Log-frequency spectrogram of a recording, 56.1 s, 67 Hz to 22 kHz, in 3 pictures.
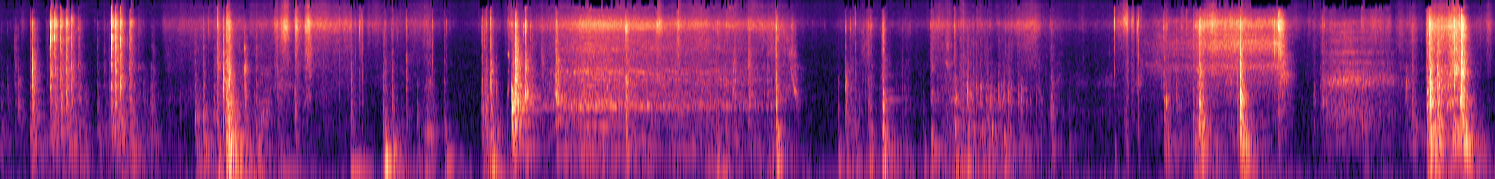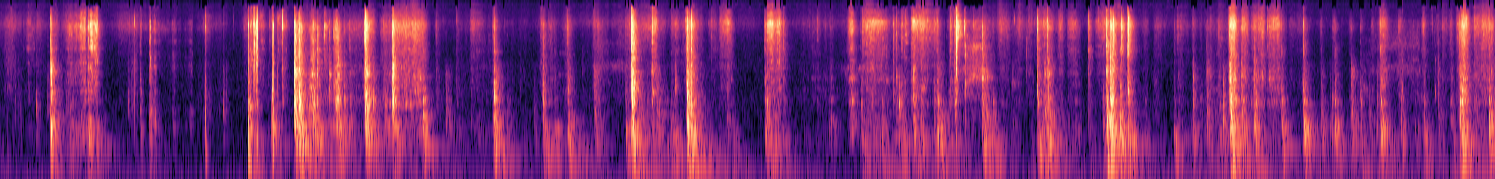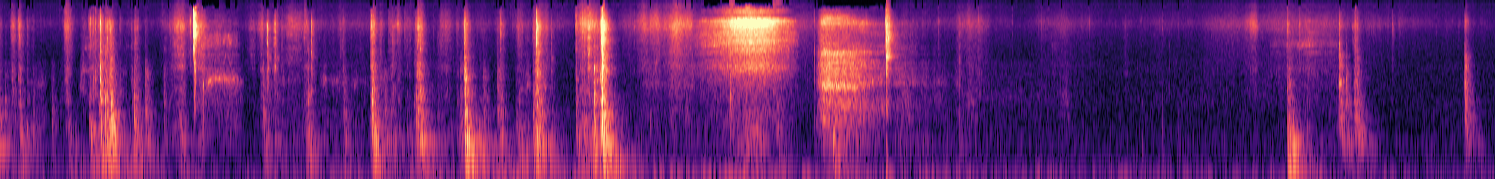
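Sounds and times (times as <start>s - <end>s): door or drawer knocking and rubbing: 6.8s - 9.9s.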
